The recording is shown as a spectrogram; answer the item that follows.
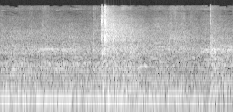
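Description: Shopping-corridor ambience: murmur of shoppers' voices over a steady low hum, with one short, sharp swish about a second in.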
